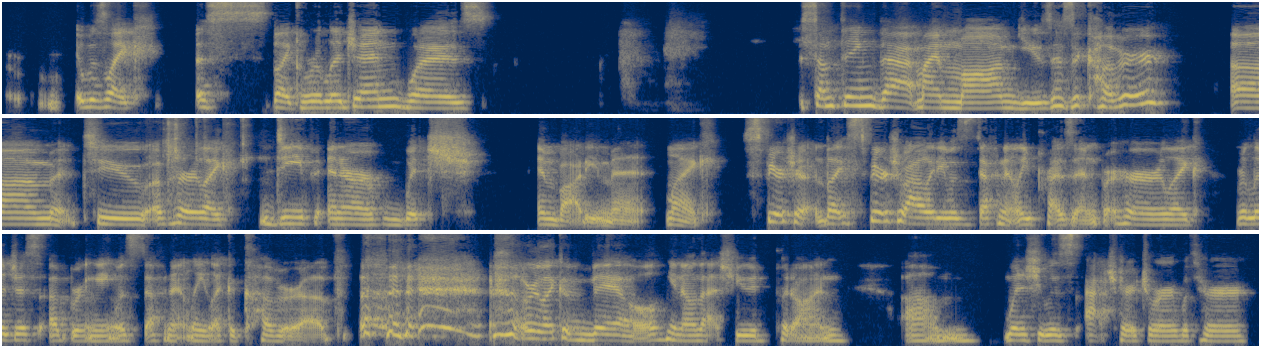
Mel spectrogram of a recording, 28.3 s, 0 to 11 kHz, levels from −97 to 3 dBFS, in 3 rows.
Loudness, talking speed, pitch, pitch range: -19 LUFS, 130 wpm, 180 Hz, 165-225 Hz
